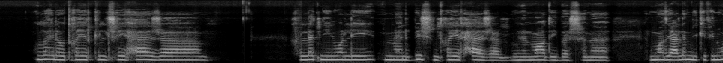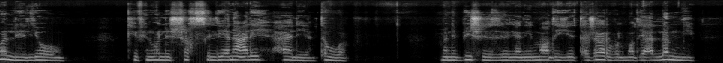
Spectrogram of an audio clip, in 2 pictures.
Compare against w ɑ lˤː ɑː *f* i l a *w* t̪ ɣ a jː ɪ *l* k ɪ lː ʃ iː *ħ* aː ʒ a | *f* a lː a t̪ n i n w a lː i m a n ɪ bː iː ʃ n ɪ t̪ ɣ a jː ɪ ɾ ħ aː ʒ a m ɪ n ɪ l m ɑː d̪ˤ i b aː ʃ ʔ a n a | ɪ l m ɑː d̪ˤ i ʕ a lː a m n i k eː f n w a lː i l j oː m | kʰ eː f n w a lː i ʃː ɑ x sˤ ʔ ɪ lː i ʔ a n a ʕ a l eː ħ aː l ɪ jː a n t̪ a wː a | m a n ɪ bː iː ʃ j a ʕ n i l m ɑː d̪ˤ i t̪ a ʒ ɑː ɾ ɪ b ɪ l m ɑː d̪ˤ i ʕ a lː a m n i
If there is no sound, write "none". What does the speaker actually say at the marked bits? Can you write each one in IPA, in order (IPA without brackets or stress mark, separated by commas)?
h, w, ɾ, ħ, x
